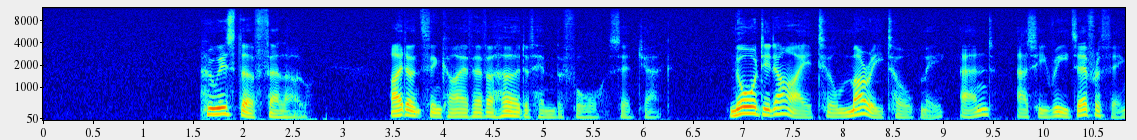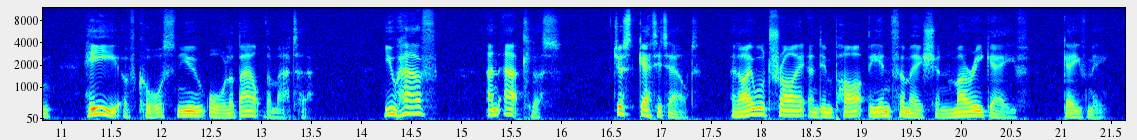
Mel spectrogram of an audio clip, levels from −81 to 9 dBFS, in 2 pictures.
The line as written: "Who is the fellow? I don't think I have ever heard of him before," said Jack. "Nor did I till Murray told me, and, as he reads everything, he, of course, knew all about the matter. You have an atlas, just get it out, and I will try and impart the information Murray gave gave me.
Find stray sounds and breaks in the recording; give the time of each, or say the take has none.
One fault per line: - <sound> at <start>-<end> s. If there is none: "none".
none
